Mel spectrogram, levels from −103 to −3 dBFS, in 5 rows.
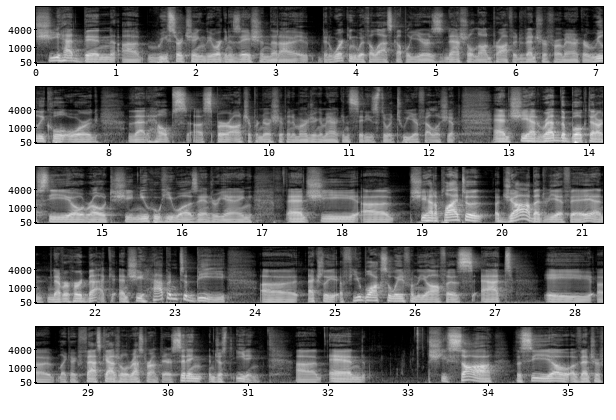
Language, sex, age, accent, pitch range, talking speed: English, male, 30-49, American, 90-110 Hz, 180 wpm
